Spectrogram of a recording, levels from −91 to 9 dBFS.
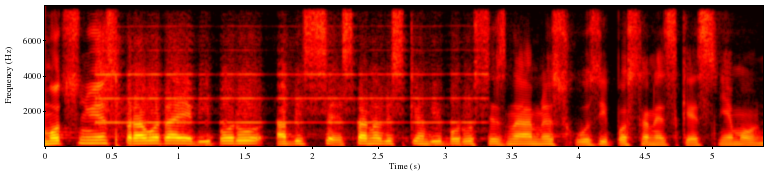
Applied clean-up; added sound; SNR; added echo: neural mask model RNNoise.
